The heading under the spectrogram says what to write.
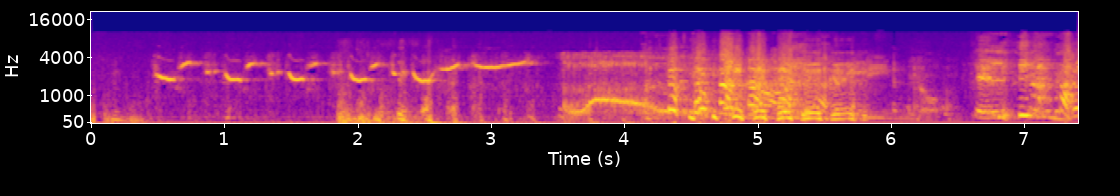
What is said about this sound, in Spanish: El legendario periquito come hombres.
